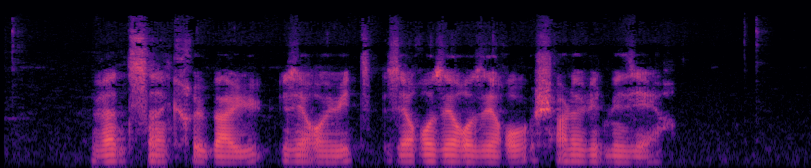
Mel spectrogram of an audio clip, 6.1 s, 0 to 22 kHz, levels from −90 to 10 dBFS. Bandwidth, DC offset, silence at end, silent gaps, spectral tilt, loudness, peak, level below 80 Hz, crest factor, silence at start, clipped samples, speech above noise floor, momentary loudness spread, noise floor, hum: 16.5 kHz; under 0.1%; 0.4 s; none; -3 dB/octave; -29 LUFS; -8 dBFS; -74 dBFS; 22 dB; 0.1 s; under 0.1%; 38 dB; 8 LU; -68 dBFS; none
